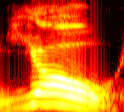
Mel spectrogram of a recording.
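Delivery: loud, high call of yo; shouted yo. Retold or imitated. Teen grandson yelling across the room, loud call. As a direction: belt out a greeting.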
